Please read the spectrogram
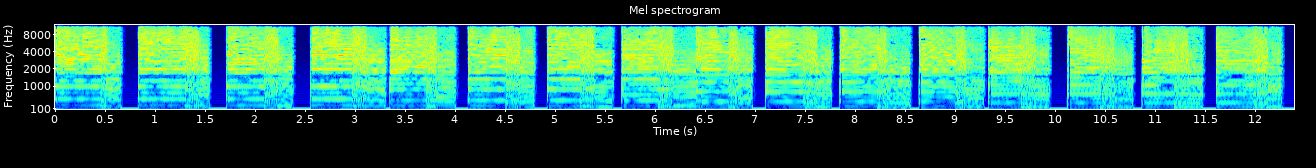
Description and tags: Live Crisp organ 03
organ.crisply modified.
bass, live, organ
